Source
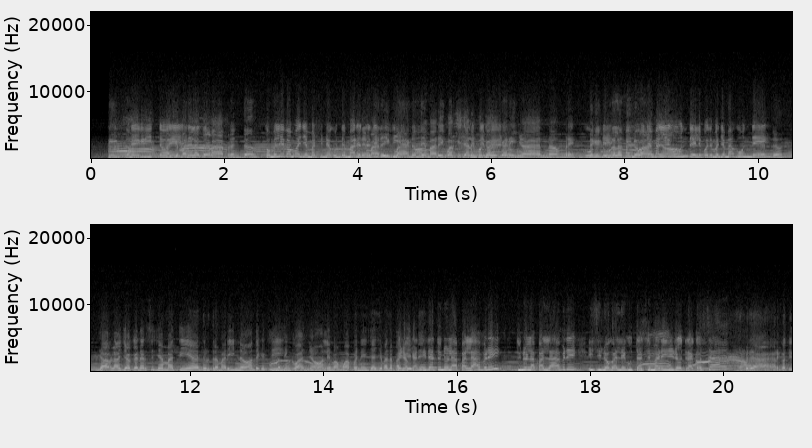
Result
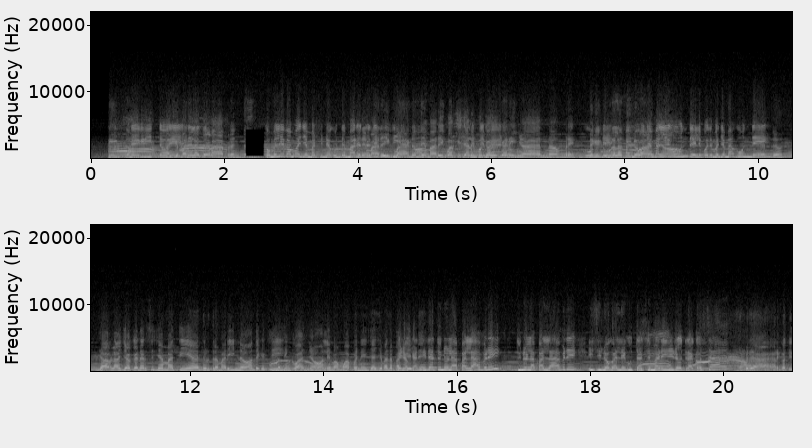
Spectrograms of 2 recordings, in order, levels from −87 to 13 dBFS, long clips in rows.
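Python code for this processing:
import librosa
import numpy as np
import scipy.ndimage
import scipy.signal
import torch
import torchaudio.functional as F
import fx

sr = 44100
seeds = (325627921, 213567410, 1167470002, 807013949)

y = fx.spec_erase(x, sr, start_s=2.31, length_s=0.29, low_hz=270.0, high_hz=4500.0)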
